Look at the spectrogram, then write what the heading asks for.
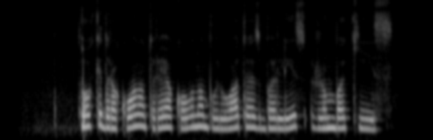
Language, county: Lithuanian, Panevėžys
